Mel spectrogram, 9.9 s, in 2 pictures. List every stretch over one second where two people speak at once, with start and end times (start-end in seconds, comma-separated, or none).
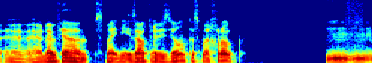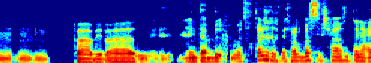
none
